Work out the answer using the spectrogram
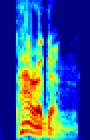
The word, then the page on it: paragon: British English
